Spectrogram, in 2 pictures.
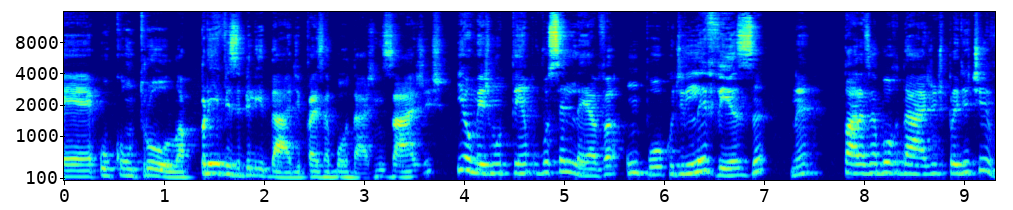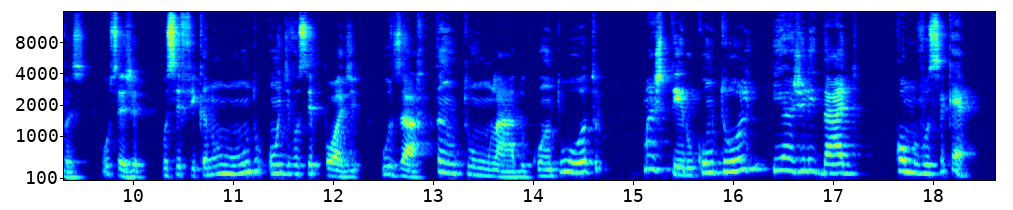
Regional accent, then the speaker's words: Brazil; now in Braga, Portugal; eu sou brasileiro, não sou daqui de Portugal, mas moro aqui em Portugal, em Braga, há 2 anos e meio

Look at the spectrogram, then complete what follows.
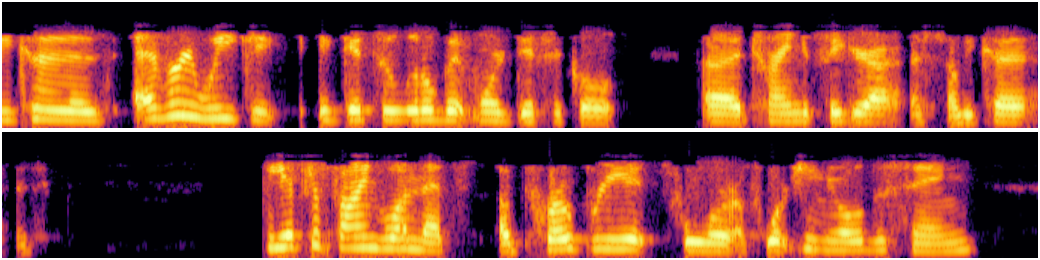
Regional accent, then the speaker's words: Nashville, Tennessee, United States; Growing up in Nashville and having parents who are in this industry, you really opened up to a whole wide variety of music and a wide variety of artists.

